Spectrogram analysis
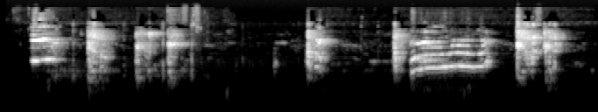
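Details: Recording of a patient with pertussis (whooping cough), from a clinical microbiology teaching module: bursts of coughing followed by a long, high-pitched crowing inspiratory whoop.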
